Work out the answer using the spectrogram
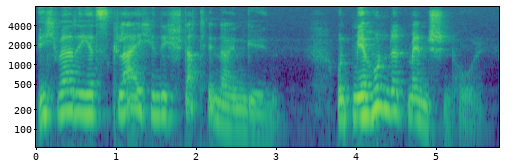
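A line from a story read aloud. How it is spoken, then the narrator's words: Calm voice. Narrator (German): Der Tod sprach mit ruhiger Stimme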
